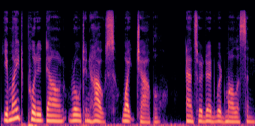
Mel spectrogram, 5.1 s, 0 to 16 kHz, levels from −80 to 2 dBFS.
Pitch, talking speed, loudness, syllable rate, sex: 150 Hz, 130 wpm, -17 LUFS, 4.8 syllables/s, male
